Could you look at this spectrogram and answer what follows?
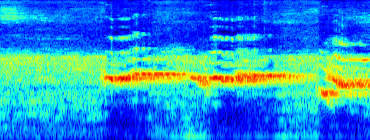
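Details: Sooty-headed bulbul singing a slow-tone tutor song used to train straw-headed bulbuls; after half a second of quiet, a clear whistled phrase holds steady, dips slightly, then breaks into a lower, warbling note at the end.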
